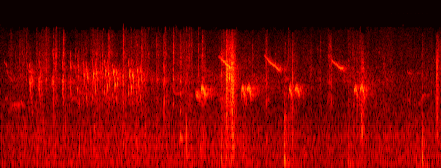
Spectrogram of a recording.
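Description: Small birds chirping and twittering, a string of short high calls with a couple of quick falling whistles.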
